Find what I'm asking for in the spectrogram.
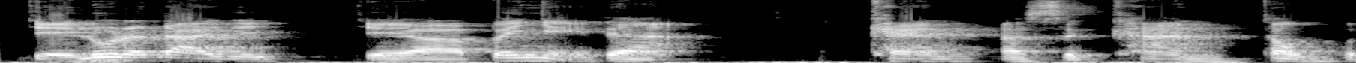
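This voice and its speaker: A man teaching a language lesson, repeating phrases slowly and word by word. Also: mid-range voice, pushed and bright, echoey room, low-quality recording.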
